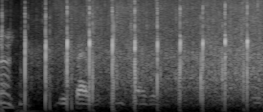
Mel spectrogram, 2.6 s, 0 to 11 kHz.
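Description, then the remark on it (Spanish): Steady, rhythmic applause on the Paralelo 20 travel program: about a dozen sharp, evenly spaced claps in quick succession, with voices talking and exclaiming underneath at the start. “Bueno, un aplauso, ¿no? Se merece el aplauso del día, ¡qué bonito!”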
